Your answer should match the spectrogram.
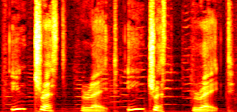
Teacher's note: it's a compound noun so we stress the first word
